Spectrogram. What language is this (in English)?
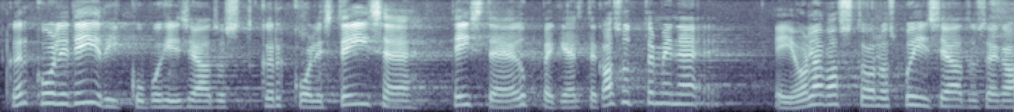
Estonian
